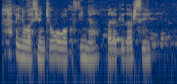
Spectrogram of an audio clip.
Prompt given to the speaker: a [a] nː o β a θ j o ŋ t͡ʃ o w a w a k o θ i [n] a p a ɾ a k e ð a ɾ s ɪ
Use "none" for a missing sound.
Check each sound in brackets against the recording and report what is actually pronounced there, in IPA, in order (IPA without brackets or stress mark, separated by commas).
i, ɲ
